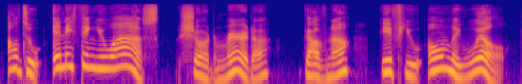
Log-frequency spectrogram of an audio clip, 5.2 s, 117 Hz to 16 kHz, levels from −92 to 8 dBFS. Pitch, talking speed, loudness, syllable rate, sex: 235 Hz, 150 wpm, -18 LUFS, 4.7 syllables/s, female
